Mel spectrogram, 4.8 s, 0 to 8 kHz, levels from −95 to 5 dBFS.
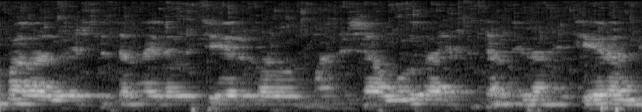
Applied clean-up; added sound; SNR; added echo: classical method WPE with log-MMSE.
